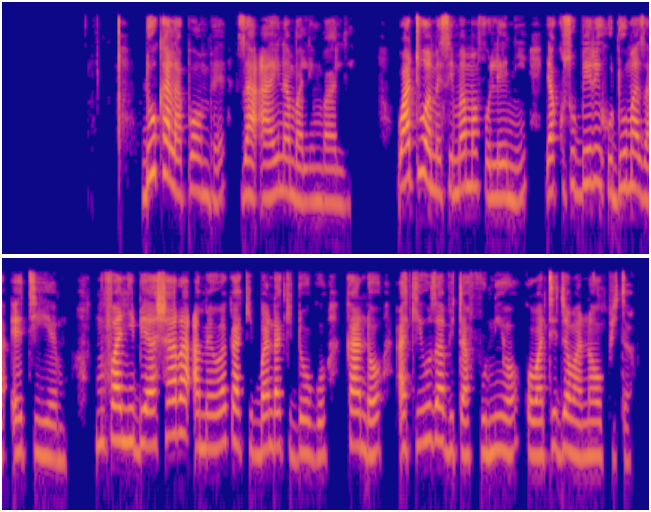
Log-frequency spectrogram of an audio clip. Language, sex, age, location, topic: Swahili, female, 25-35, Mombasa, government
